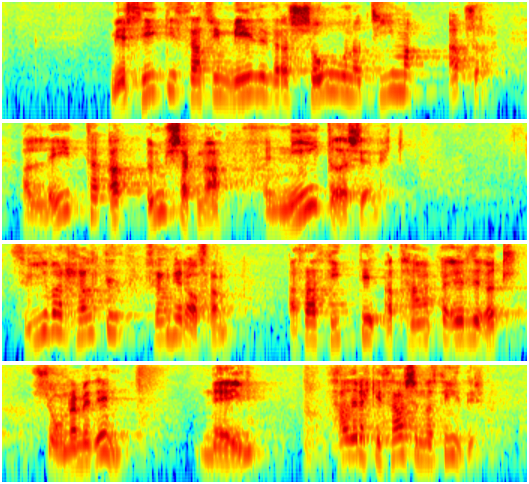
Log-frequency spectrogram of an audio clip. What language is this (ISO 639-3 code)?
isl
